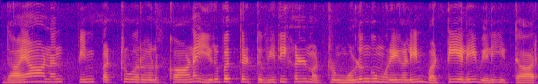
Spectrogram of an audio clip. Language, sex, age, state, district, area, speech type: Tamil, female, 30-45, Tamil Nadu, Pudukkottai, rural, read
